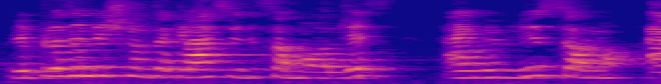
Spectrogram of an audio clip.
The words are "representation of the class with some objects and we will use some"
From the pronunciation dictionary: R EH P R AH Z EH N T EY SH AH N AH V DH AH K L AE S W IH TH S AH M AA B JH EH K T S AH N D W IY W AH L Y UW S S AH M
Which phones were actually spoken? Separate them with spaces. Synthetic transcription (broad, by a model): R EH P R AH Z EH N T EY SH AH N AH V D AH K L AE S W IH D S AH M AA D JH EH T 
